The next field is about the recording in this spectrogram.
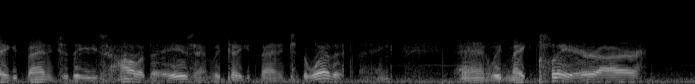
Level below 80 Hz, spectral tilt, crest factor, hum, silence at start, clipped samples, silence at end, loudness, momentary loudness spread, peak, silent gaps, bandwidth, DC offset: -60 dBFS; -9.5 dB/octave; 16 dB; none; 0 s; under 0.1%; 0 s; -34 LUFS; 17 LU; -18 dBFS; none; 5 kHz; under 0.1%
